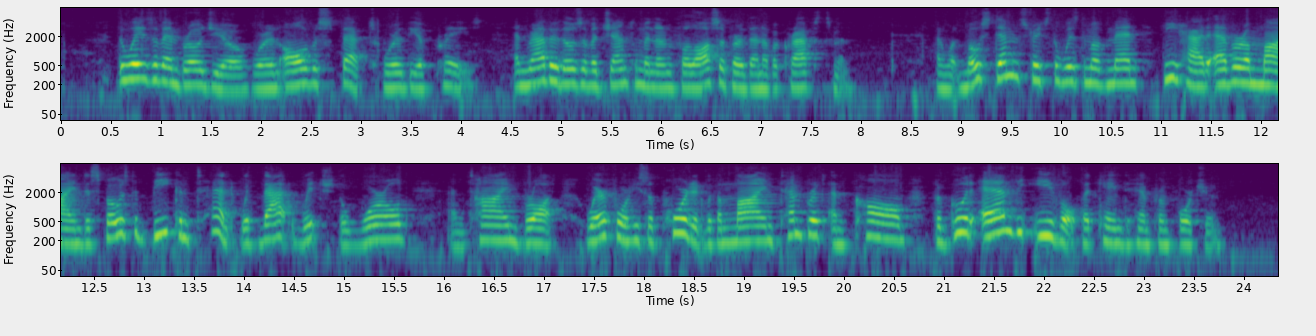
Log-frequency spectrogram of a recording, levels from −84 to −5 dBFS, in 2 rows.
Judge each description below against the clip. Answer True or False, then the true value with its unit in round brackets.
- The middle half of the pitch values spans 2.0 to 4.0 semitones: False (5.0 semitones)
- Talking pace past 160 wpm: True (170 wpm)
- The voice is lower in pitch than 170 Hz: False (205 Hz)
